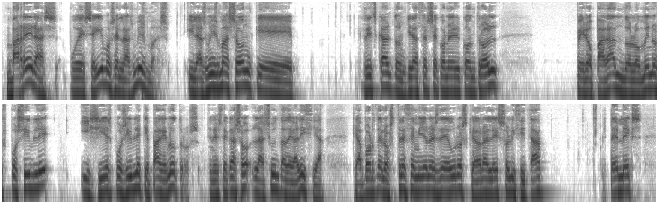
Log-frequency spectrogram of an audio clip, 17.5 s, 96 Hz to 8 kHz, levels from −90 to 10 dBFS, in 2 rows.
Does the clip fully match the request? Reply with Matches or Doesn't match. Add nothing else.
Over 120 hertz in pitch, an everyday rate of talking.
Matches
